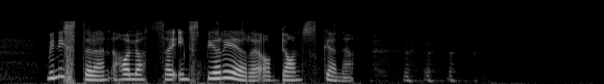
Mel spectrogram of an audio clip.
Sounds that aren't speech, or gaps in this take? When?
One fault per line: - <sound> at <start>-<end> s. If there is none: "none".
- laugh at 3.7-4.8 s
